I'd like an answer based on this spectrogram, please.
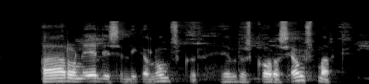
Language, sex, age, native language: Icelandic, male, 30-39, Icelandic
